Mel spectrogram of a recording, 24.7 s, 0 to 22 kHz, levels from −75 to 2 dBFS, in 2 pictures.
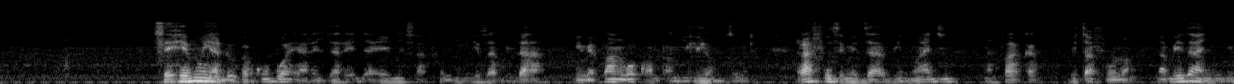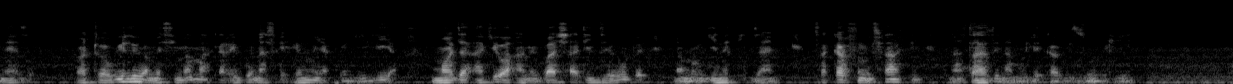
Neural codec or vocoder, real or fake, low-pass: codec, 16 kHz in and 24 kHz out, 2.2 kbps, FireRedTTS-2 codec; fake; 7.2 kHz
